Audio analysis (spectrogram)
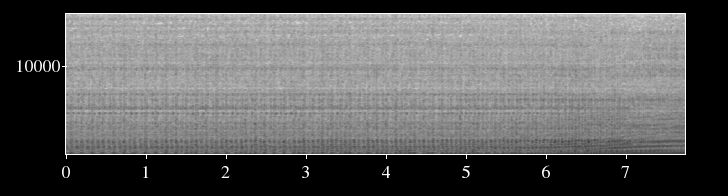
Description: Trying to figure out this rough idle stuff happening. Carb is absolutely spotless! Just cleaned it.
